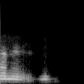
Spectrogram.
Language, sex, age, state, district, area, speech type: Kashmiri, male, 18-30, Jammu and Kashmir, Baramulla, rural, conversation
